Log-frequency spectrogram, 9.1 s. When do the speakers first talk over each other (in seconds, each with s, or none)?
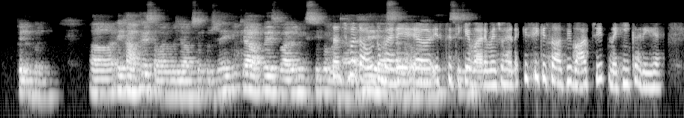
4.3 s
